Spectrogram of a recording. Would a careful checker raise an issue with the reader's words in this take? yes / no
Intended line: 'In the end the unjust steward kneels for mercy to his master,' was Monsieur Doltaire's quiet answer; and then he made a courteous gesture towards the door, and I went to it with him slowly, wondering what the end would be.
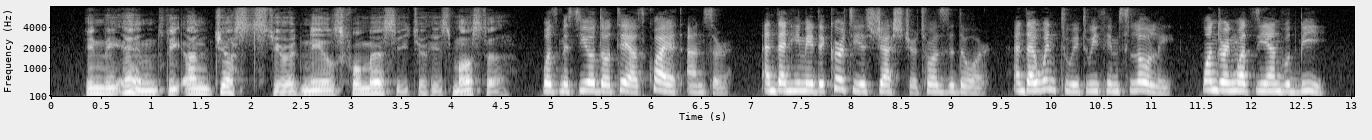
no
